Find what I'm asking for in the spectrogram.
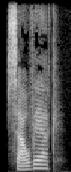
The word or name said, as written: savværk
